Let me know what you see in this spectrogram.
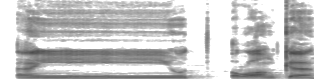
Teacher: ایحسب الانسان ان یترک، حمزہ کو یا سے ملائیں گے ادغام کے قاعدے سے، اس نون ساکن کو یا میں مدغم کر دیں گے یعنی چھپا دیں گے۔ نون ساکن کے بعد یا حروف یرملون میں سے آ گئی، لہٰذا ادغام کے قاعدے سے اس نون کو یا میں چھپانا ہے۔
